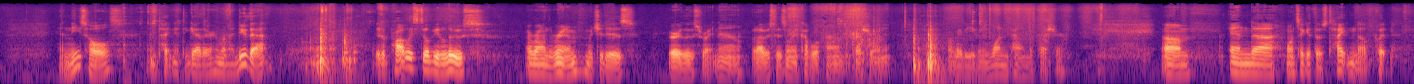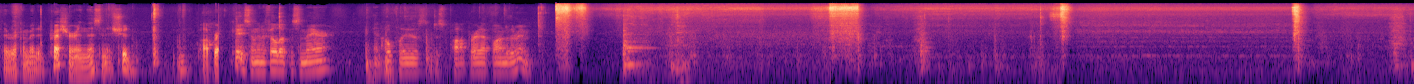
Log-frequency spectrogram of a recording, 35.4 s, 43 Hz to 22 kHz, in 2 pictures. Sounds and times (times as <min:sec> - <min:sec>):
Speech: 0:00.7 - 0:03.4, 0:04.7 - 0:11.2, 0:11.8 - 0:13.4, 0:14.5 - 0:19.4, 0:20.2 - 0:24.4.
